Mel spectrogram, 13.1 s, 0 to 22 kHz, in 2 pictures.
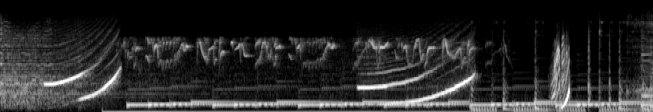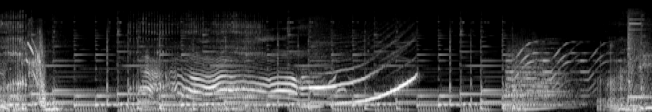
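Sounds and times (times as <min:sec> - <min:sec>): comic cartoon music: 0:00.0 - 0:13.0.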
